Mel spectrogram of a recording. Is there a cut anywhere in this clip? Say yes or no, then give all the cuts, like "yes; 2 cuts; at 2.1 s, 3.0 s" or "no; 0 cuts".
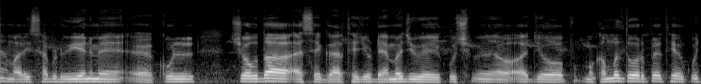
no; 0 cuts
